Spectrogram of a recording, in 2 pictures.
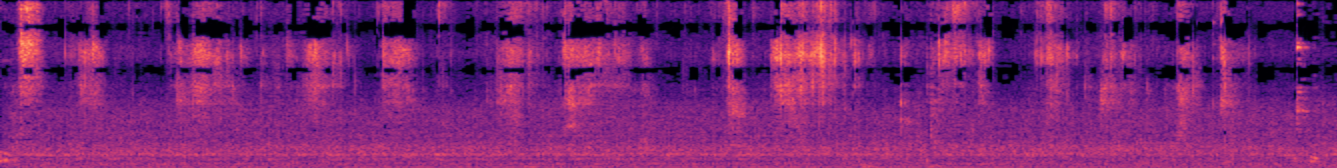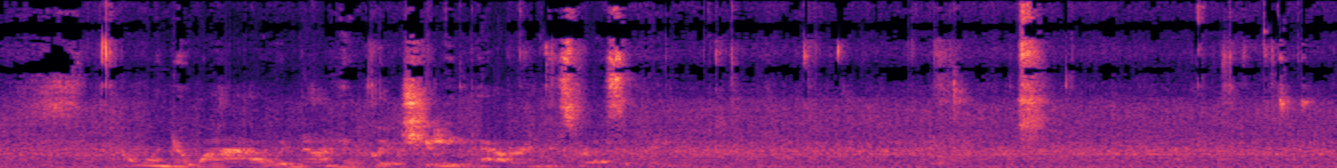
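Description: A wooden spoon stirs and scrapes thick batter in a bowl.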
